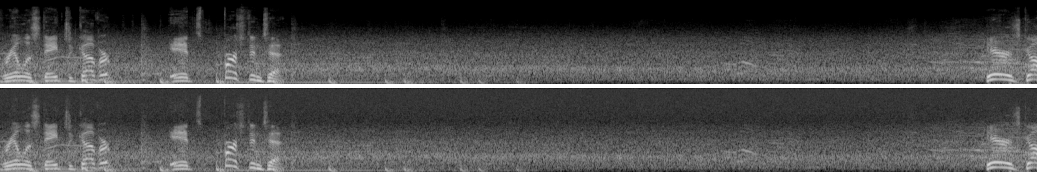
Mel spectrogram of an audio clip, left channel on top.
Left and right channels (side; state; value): right; noise; hiss, 15 dB below the sound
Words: real estate to cover. It's 1st and 10. Here's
